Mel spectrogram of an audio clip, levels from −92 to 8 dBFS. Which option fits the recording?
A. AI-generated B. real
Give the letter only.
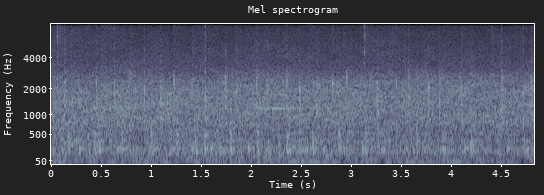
A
